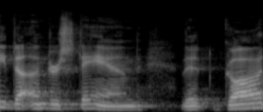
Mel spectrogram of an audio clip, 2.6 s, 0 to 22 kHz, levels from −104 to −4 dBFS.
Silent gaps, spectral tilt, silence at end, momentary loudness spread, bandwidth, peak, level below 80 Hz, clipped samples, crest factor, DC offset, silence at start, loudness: none; -4.5 dB/octave; 0 s; 14 LU; 14 kHz; -30 dBFS; under -90 dBFS; under 0.1%; 20 dB; under 0.1%; 0 s; -49 LUFS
